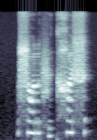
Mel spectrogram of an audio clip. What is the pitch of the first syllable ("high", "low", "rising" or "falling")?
high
